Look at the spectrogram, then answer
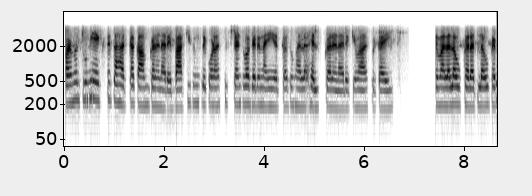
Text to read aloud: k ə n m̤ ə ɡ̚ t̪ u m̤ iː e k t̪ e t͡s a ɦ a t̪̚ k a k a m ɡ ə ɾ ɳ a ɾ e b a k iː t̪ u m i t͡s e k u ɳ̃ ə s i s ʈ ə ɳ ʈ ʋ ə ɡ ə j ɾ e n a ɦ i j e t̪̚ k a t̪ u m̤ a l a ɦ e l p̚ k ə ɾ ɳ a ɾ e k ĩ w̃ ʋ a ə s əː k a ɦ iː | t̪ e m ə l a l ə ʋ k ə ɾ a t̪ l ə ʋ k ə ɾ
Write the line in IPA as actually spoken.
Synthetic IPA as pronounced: p ə ɳ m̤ ə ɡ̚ t̪ u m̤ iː e k t̪ e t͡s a ɦ a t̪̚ k a k a m k ə ɾ ɳ a ɾ e b a k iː t̪ u m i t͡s e k o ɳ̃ ə s i s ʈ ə ɳ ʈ ʋ ə ɡ ə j ɾ e n a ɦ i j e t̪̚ k a t̪ u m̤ a l a ɦ e l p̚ k ə ɾ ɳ a ɾ e k ĩ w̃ ʋ a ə s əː k a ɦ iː | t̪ e m ə l a l ə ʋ k ə ɾ a t̪ l ə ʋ k ə ɾ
